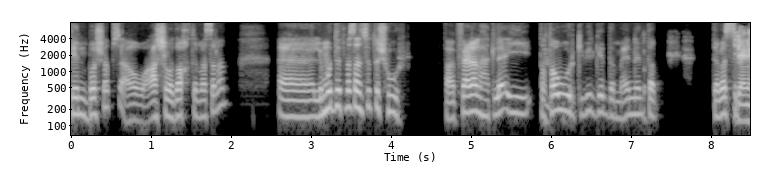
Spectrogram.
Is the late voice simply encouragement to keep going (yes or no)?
no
